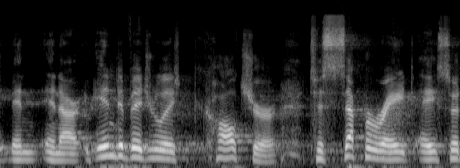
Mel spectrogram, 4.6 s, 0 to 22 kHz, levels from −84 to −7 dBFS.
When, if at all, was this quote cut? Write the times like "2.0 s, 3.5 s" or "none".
0.9 s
